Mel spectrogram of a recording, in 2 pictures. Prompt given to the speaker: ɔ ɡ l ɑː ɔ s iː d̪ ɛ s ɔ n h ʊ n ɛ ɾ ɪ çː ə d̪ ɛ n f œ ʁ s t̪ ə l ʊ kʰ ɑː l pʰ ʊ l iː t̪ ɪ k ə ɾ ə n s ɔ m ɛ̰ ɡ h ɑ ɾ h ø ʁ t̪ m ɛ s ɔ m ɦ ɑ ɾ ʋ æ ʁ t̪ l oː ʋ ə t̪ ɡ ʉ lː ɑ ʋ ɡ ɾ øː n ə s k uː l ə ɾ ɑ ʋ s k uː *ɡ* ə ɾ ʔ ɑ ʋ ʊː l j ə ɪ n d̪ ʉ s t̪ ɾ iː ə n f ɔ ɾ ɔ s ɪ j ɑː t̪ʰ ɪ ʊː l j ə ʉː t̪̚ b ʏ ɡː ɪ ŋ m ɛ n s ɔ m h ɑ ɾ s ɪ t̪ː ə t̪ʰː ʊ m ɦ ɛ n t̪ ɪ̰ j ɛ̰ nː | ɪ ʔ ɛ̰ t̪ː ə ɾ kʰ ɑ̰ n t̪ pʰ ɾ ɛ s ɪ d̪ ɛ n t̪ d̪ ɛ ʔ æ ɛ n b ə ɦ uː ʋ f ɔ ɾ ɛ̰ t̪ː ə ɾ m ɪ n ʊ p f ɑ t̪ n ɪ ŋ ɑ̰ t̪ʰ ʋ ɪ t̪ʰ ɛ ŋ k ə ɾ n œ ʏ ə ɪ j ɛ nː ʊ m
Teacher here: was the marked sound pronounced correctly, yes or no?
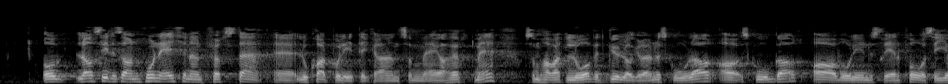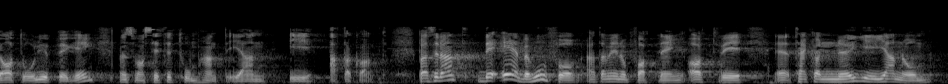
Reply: yes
